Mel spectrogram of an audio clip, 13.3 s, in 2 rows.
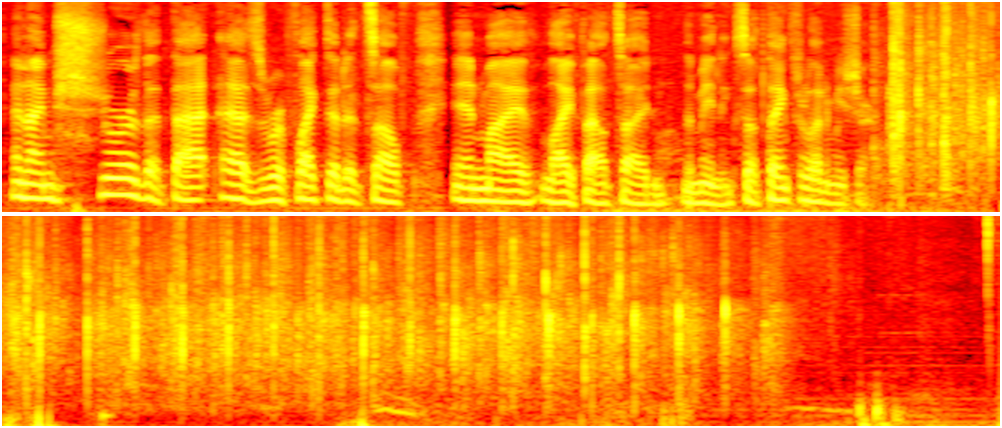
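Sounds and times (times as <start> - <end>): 
speech: 0.0 - 6.0
room full of people applauding: 5.8 - 12.2.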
